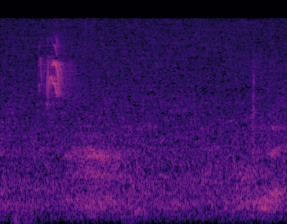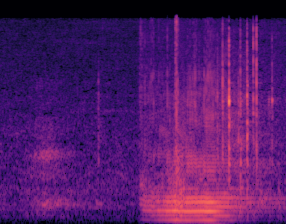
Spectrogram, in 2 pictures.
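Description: A June beetle takes off with a sudden low, droning wing buzz after a few quiet seconds.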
